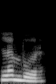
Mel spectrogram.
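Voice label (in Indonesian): "lembur", Indonesian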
